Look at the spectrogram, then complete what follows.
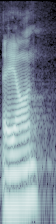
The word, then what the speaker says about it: AAON: The manufacturer is Aon. Aon? That's spelled AAON.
